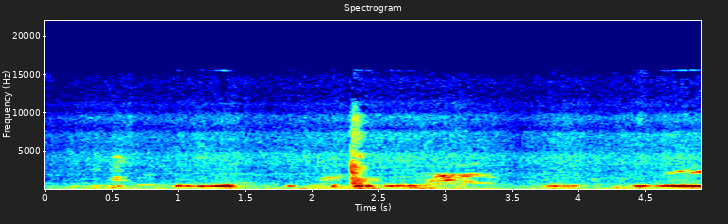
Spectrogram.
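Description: A large pair of Giribaz pigeons coo near the listener in several separate bursts of low, rolling murmurs over a few seconds. A sharp click cuts in midway, and faint scuffling and background noise run underneath.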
